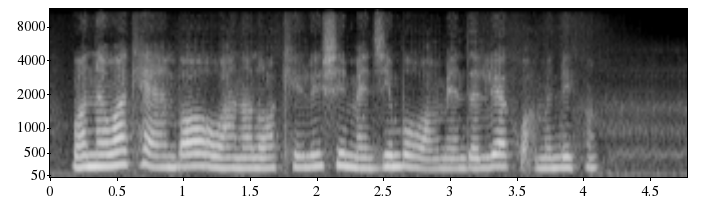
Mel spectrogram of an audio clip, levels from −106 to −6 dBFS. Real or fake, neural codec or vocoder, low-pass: fake; codec, 16 kHz in and 24 kHz out, 0.4 kbps, LongCat-Audio-Codec, fine tuned four codebook decoder; 10.8 kHz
